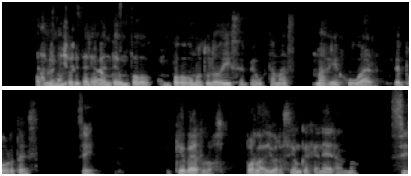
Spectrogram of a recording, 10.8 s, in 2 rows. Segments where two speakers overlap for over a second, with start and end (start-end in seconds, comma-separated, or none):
0.5-1.8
